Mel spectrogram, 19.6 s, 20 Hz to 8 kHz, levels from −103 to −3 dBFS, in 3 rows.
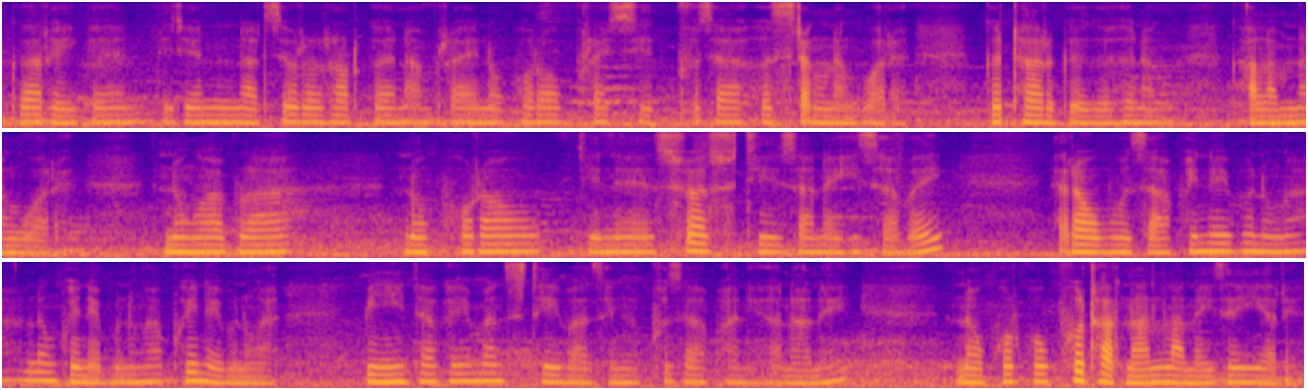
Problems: low volume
